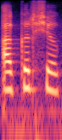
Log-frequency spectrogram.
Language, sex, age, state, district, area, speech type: Marathi, female, 18-30, Maharashtra, Washim, rural, read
